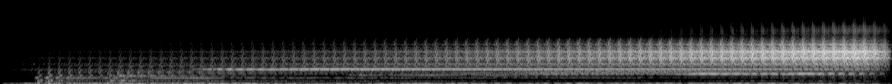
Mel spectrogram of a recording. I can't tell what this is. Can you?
ERH p1.2o2bb12 14 alien sounds alienpproach-rwrk
remix of "p1.2o2bb12_14_alien_sounds" added by ERH (see remix link above)
etxreme tape delay
retro, creepy, sci-fi, illbient, alien, processed, dark, roots, remix, dub, soundesign, soundtrack, filter, vintage, ufo, space, electro, outher, reggae, spooky, synthsizer, delay, fx, synth, film, scary, score, effect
